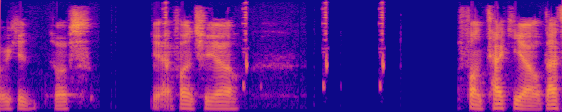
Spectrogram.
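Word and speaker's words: Fontecchio: Fontechio, that's how you say it. I was like, what? I knew I remembered his pronunciation, but yeah, it didn't come back to me until just now.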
